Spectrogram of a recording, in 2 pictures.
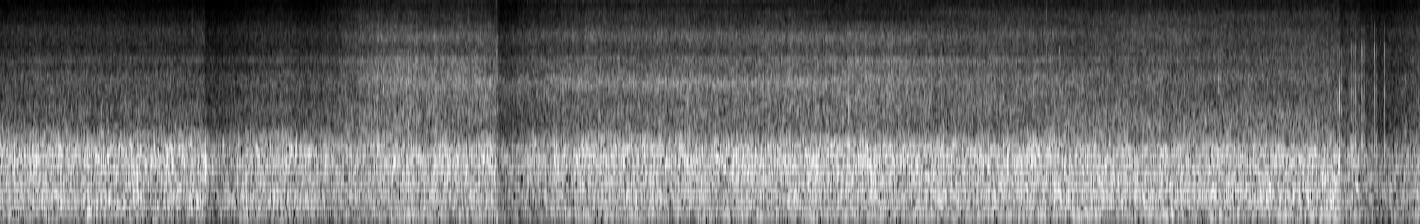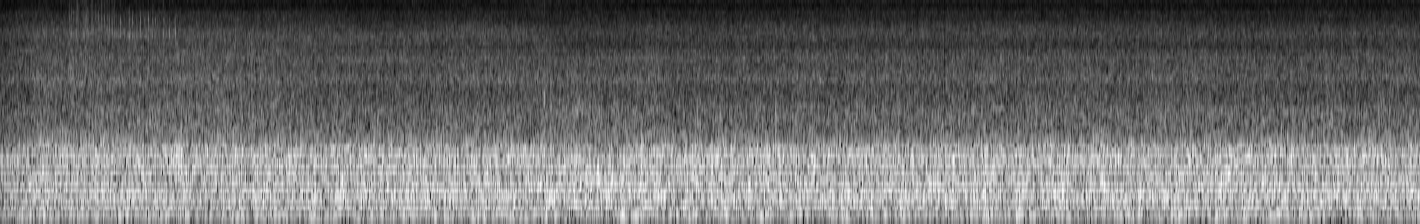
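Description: Mountain stream pouring over rocks in small waterfalls: a loud, steady rush of water that dips briefly about halfway through, then carries on.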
